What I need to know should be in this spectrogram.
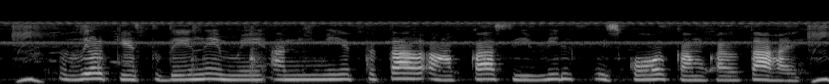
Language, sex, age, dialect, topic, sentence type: Hindi, female, 25-30, Kanauji Braj Bhasha, banking, statement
